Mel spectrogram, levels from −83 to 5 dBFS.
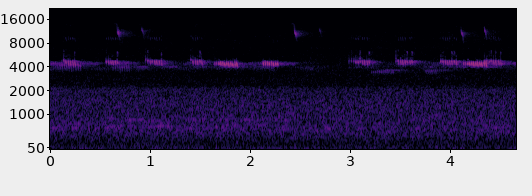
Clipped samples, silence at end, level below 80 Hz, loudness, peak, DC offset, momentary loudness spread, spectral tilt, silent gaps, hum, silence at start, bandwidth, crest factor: under 0.1%; 0 s; -76 dBFS; -45 LUFS; -30 dBFS; under 0.1%; 11 LU; 0 dB/octave; none; none; 0 s; 15.5 kHz; 18 dB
